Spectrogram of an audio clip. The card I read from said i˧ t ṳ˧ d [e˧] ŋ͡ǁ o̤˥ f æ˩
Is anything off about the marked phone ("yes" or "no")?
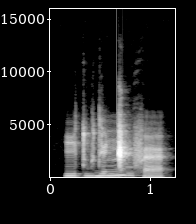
yes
